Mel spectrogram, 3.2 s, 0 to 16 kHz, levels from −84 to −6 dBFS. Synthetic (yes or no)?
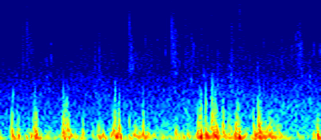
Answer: no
